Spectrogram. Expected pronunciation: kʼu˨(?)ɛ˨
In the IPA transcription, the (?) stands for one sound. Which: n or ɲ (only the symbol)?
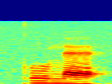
n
